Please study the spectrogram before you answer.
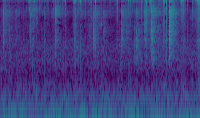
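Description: A hand-sized dark red and black glass perfume bottle with an ornate gold metal floral decoration and cap is held in one hand and tapped quickly with the long fingernails of the other. The result is a fast, irregular stream of crisp, bright clicks and ticks that die away almost at once, over a steady low rumble.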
